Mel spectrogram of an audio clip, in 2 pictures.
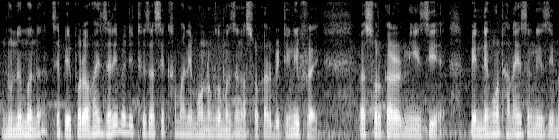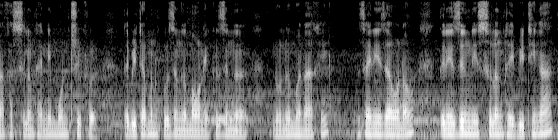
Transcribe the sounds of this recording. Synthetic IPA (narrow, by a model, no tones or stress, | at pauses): nunɯmɯnɯsepepʰɯɾawɦajzaɾibanditʰɯzasekʰamanimawnɔŋɡɔmɯnzɯŋasɔɾkaɾbitʰiŋnipʰɯɾaj | b̥asɔɾkaɾnizibendeŋɔtʰanajzɯŋnizimakʰasɯlɯŋtʰajnimɔntʰɾipʰɯɾ | tabitʰamɯnkʰɯzɯŋɯmawnajkʰɯzɯŋɯ | nunɯmɯnakʰɯj | zajnizawɔnawtɯnizɯŋnisɯlɯŋtʰajbitʰiŋa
